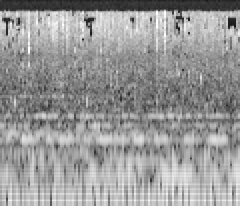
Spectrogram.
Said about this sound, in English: Just hear the water.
